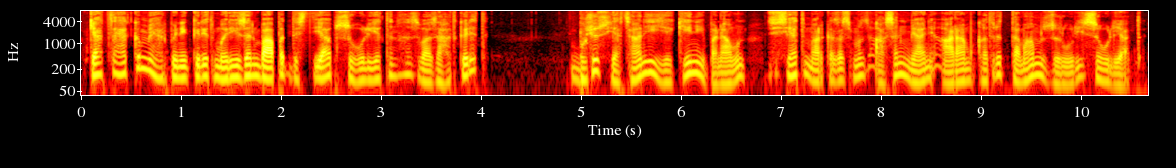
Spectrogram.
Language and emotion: Kashmiri, fearful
